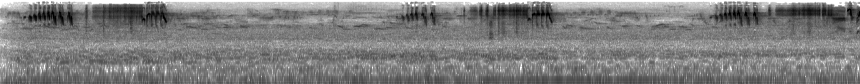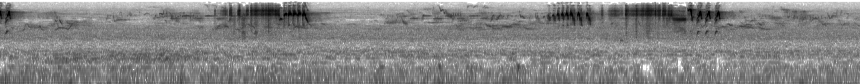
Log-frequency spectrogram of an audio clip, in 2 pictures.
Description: KOPCIUSZEK, birdsounds

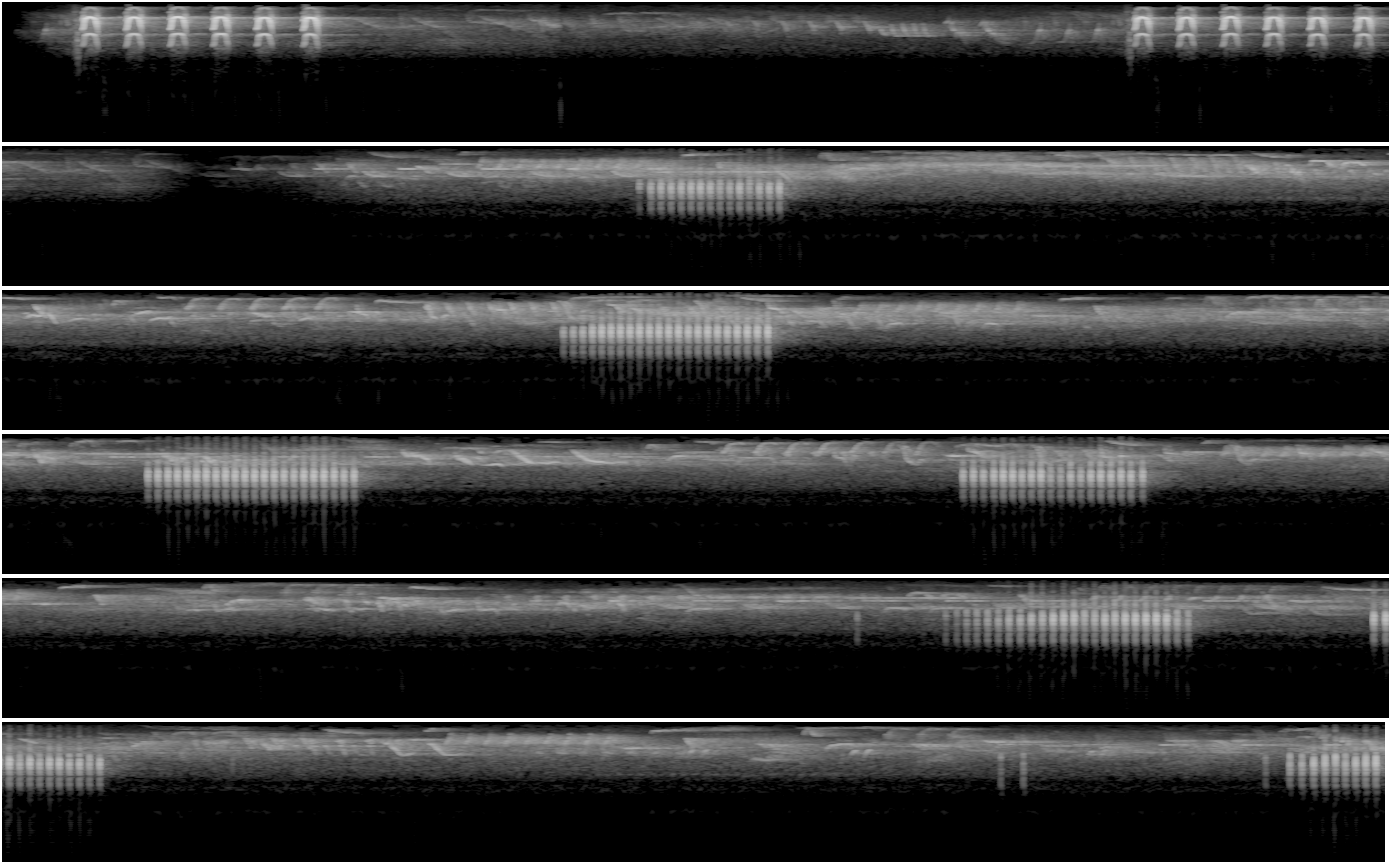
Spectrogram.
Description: dzieciolek

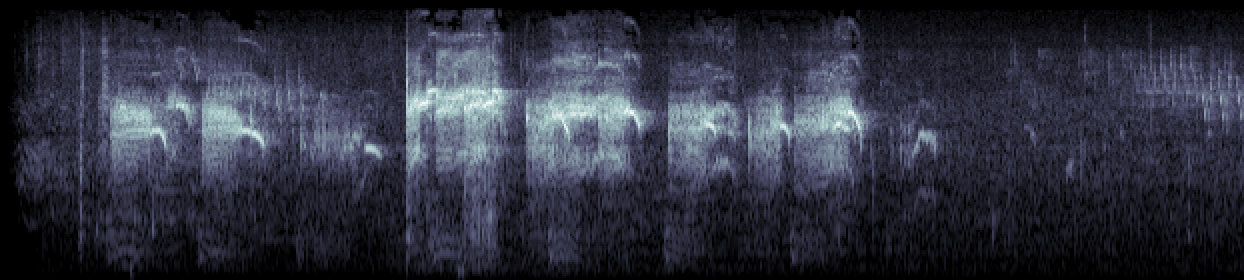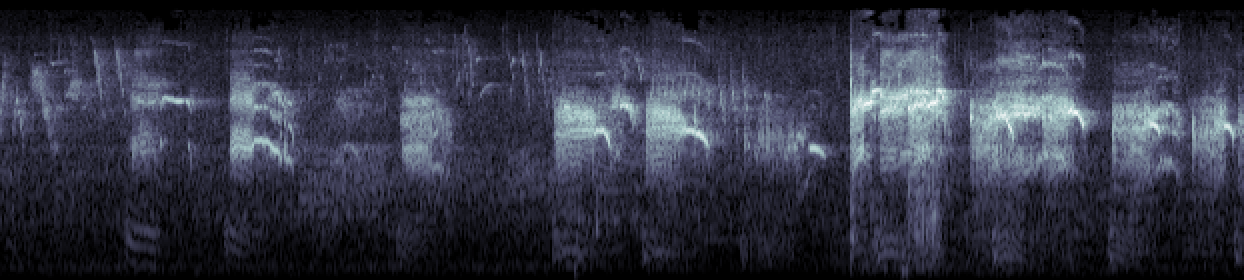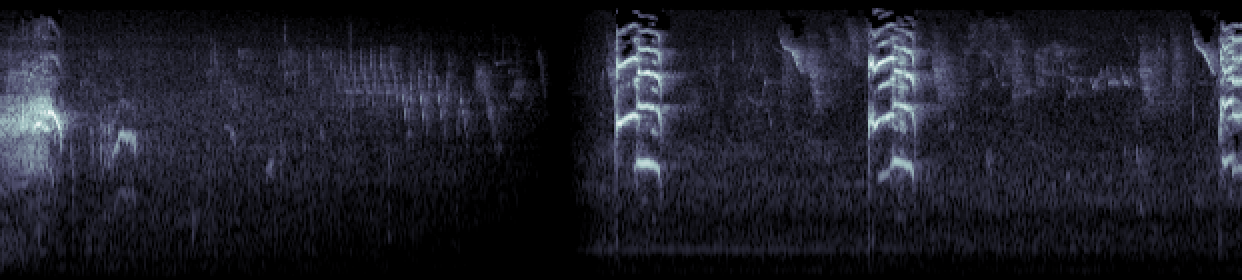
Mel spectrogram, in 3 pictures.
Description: wodnik, birdsounds

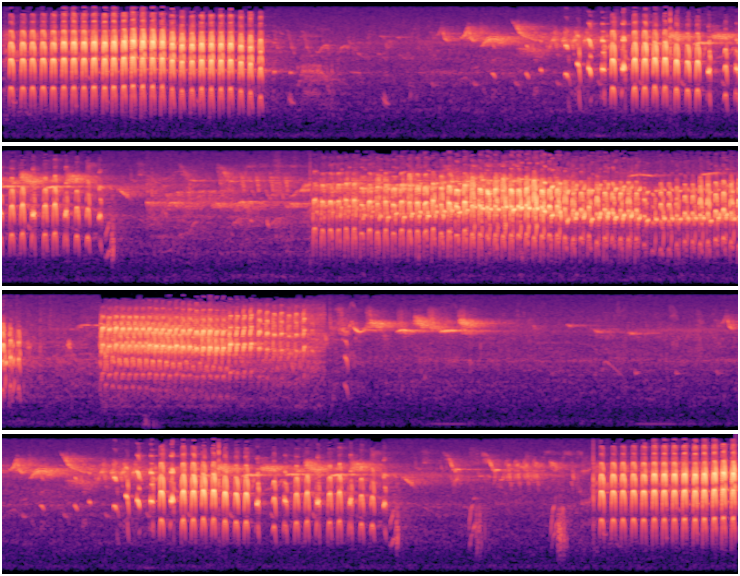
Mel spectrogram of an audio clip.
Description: perkozek

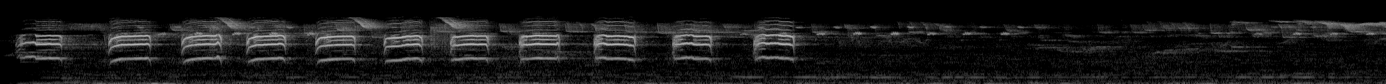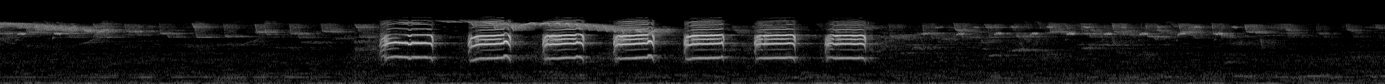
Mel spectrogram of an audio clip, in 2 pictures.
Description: dzieciol sredni, birdsounds

